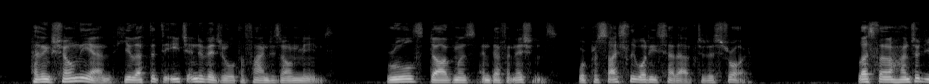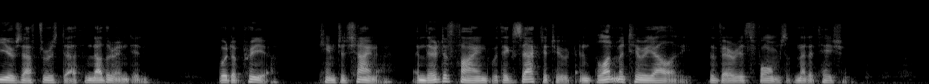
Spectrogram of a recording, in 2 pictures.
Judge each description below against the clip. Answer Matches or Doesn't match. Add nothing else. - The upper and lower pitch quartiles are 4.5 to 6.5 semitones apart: Doesn't match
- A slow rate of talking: Doesn't match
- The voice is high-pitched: Doesn't match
